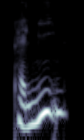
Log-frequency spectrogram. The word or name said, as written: palmin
